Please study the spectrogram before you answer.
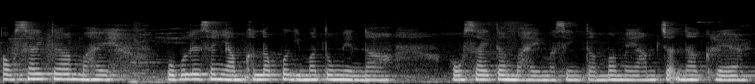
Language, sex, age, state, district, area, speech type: Manipuri, female, 30-45, Manipur, Chandel, rural, spontaneous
